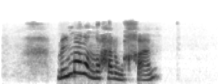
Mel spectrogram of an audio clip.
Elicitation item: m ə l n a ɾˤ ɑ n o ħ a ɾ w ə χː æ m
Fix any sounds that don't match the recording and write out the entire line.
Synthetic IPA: m ə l m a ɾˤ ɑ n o ħ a ɾ w ə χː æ m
